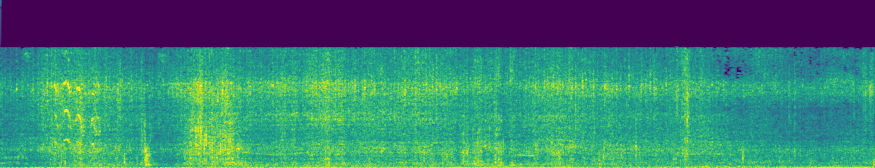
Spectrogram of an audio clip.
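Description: Tyres crunch slowly over rock and dirt.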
